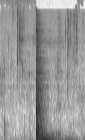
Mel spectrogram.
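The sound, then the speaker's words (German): A sip of water: faint wet mouth sounds, then one sudden full gulp that fades away over the next half second. Nobody speaks. “Nehmen wir kurz einen Schluck Wasser.”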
